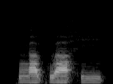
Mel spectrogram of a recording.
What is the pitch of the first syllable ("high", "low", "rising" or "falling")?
high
